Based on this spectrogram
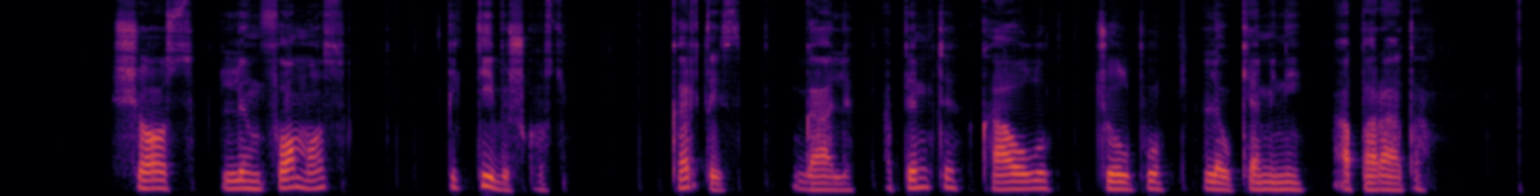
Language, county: Lithuanian, Vilnius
